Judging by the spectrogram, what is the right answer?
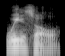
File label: "weasel", American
